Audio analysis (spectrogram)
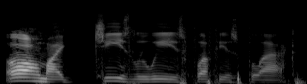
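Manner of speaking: usual speaking voice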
